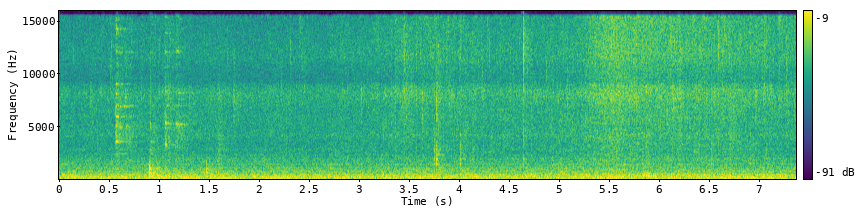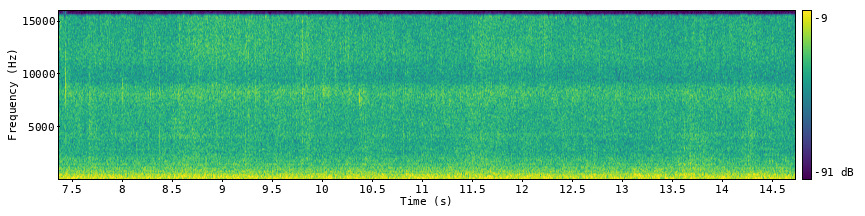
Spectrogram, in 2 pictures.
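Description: Chopped onions frying in desi ghee in a stainless steel pot, a steady sizzle, with a wooden spatula stirring and scraping against the pot now and then.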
